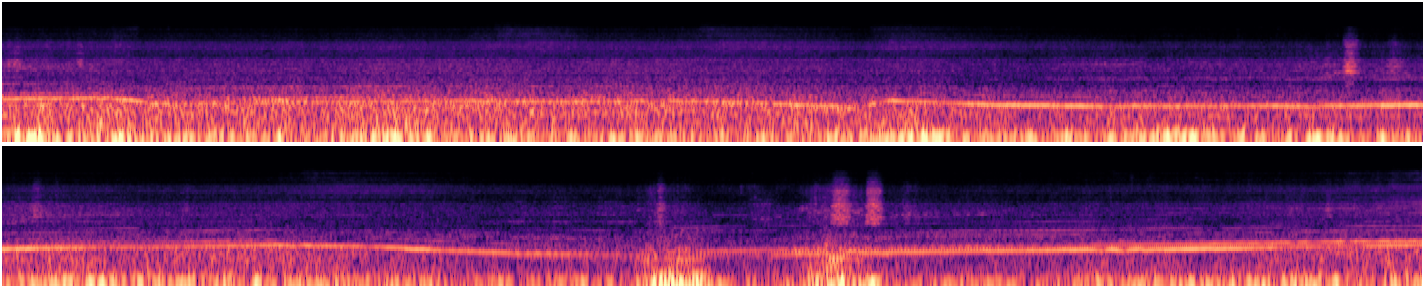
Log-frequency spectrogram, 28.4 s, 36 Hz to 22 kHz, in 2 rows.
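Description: Supercharged Toyota Celica's 2ZZ 1.8-litre four-cylinder engine heard from inside the cabin while lapping a circuit. Its note drops briefly early on, then holds fairly steady. It sags slowly off throttle about two-thirds of the way through, then climbs steadily again near the end. A few sharp knocks come through about halfway and again in the later part.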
